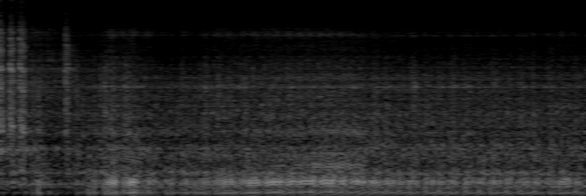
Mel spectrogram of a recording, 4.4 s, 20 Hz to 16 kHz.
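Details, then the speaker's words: 2001 Yamaha FZS600 Fazer four-cylinder: light, even valve-train clatter over a steady idle near 1,000 rpm, raised slightly because it was trying to cut out; no choke needed, in neutral. This clatter is how these engines normally sound, so it is healthy. "Idle is nice. It's sitting there nicely around the uh the 1,00 mark. I did uh turn the idle up a little bit cuz it was trying to cut out."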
